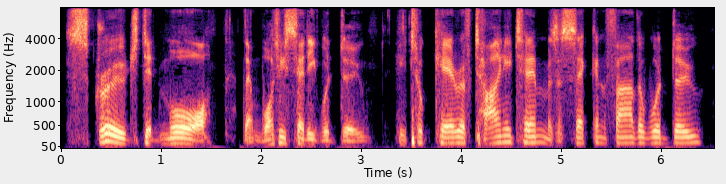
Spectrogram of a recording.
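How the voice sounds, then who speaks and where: A man's voice: mid-range voice, measured pace, a bit bright, no room sound, low-quality recording. A man with a New Zealand accent narrating a scripted classic story.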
